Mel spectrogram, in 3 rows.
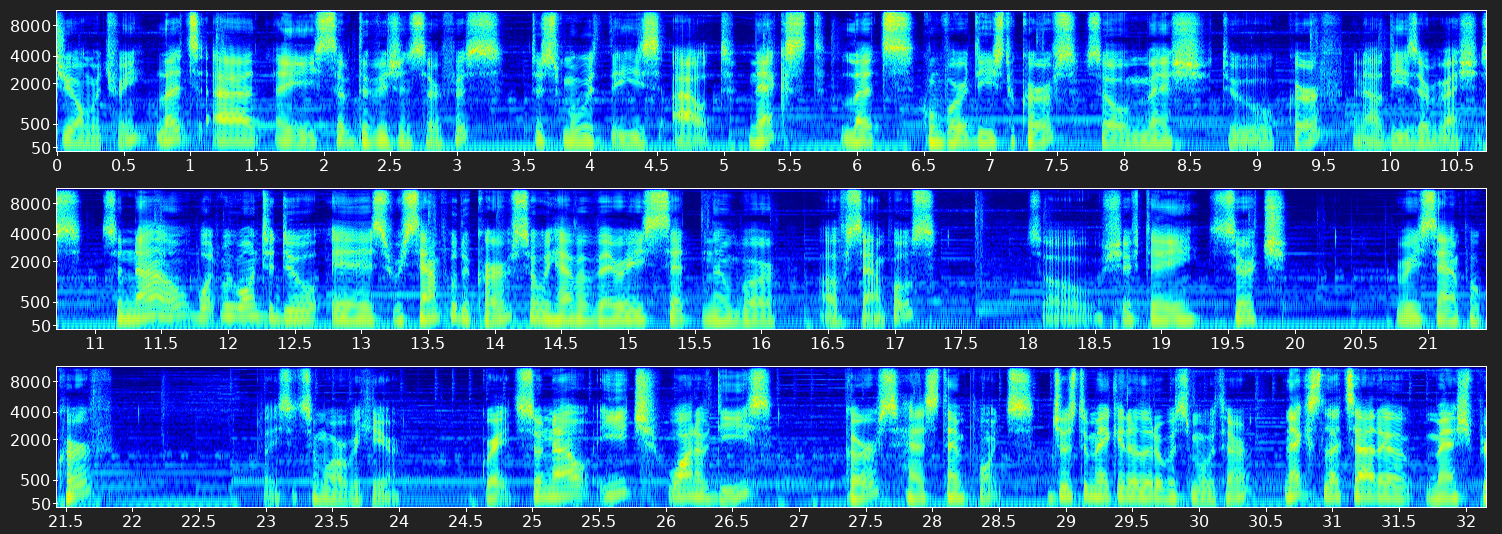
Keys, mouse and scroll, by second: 0.4 click, 0.6 shift+a, 3.4 Down, 3.6 middle click, 4.3 middle click, 4.8 click, 5.8 ctrl+a, 10.4 click, 11.0 middle click, 11.0-11.3 scroll down 3, 11.3 middle click, 12.4 middle click, 18.6 shift+a, 22.8-23.1 scroll up 2, 23.1 middle click, 24.0 click, 24.7-26.1 scroll down 2, 28.4 middle click, 28.8 click, 28.8 shift+middle click, 29.6 middle click, 30.5 click, 30.5 middle click, 30.5 scroll down 2, 31.0 shift+a.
